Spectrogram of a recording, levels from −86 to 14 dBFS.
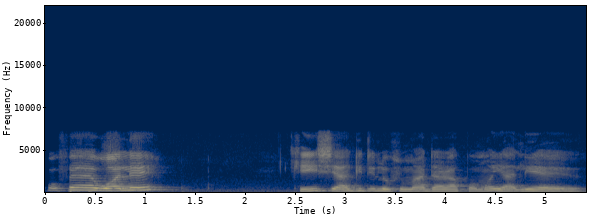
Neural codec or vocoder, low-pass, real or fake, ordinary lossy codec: none; 7.2 kHz; real; none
